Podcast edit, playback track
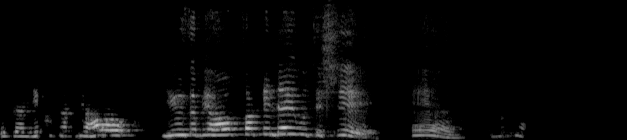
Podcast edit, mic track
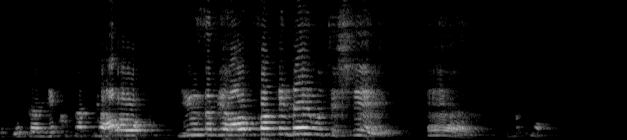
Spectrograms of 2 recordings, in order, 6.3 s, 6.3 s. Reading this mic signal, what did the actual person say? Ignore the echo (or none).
none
